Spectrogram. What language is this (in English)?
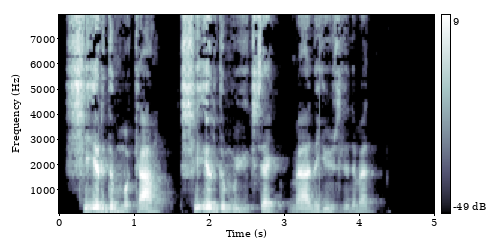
Uyghur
